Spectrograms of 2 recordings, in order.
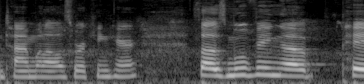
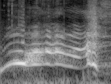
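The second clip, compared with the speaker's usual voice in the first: a sharp, very high scream; 13 dB louder than usual. Retold or imitated. Girl finds a centipede on her stomach, very high scream. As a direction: shriek in panic at the bug. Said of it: "I'm freaking out".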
